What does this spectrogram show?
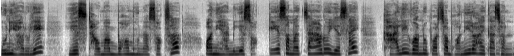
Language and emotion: Nepali, fearful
